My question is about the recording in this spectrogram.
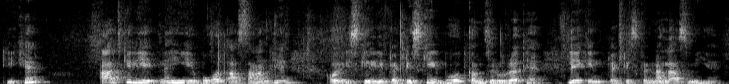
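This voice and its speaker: A woman's voice: medium pitch, moderate pace, slight background noise. A woman teaching Quran recitation, patiently explaining and demonstrating syllables one at a time. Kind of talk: slow instructional lesson. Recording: echoey room.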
